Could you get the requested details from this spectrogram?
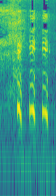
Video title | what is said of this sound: PINOY,IBANG KLASI MUTYA SA WAKAS NAGPAKITA DIN GRABE BEAUTIFUL PEOPLE HAPPY NEW YEAR | Iba ang tunog niya. Hindi siya bato eh.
